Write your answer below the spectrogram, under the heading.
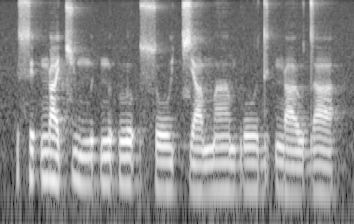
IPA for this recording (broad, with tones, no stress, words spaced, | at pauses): sʰɪ˦ʔŋä˦˨t͡ɕu˦˨ mɪ˦ʔnʊ˦ʔ lʊ˦ʔsʰo˨ʊ̯ t͡ɕä˨mã˦ bo˦ʊ̯ dɪ˦ʔŋa˨ʊ̯dä˦˨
